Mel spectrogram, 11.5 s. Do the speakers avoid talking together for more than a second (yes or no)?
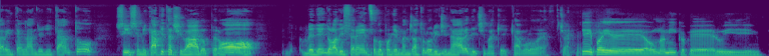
yes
